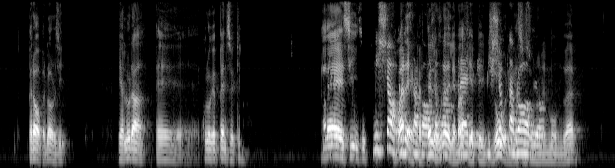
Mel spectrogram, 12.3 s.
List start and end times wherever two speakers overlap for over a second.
7.9-10.9

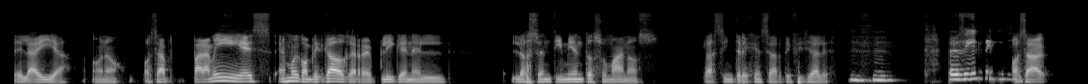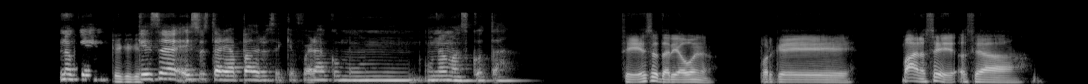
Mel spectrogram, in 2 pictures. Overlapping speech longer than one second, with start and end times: none

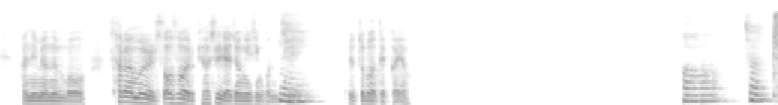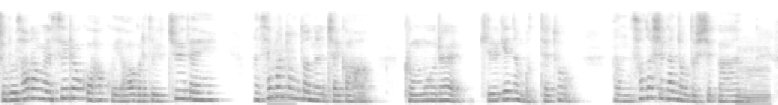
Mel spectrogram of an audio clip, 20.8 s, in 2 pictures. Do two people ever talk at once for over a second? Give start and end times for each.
none

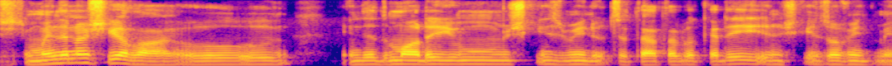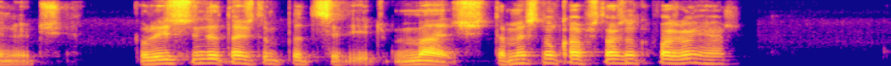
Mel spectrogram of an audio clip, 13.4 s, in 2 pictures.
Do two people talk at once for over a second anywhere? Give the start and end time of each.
none

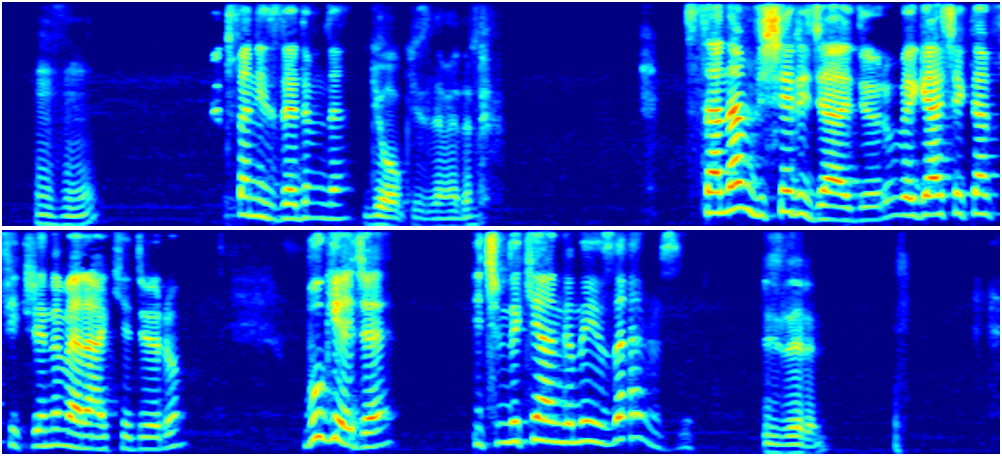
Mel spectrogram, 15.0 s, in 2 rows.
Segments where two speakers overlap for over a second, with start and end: none

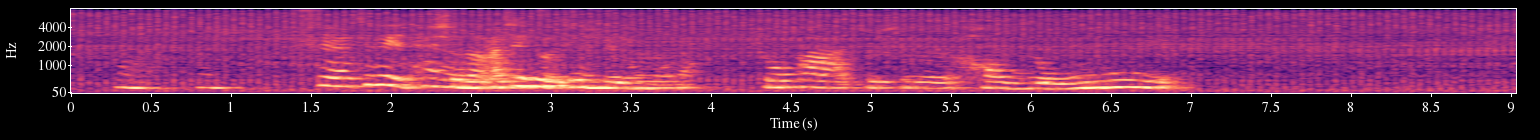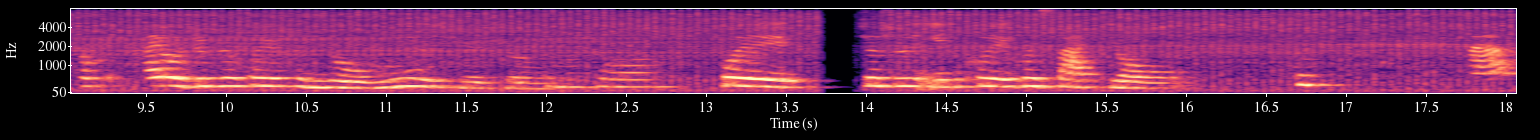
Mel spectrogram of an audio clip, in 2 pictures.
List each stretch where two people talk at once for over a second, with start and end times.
2.2-3.9

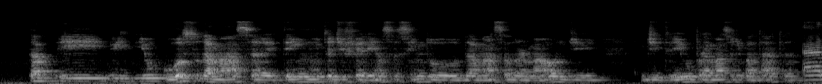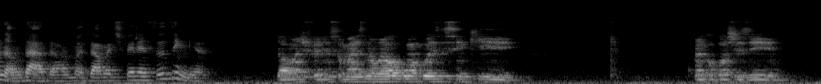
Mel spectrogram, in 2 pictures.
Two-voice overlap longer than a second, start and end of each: none

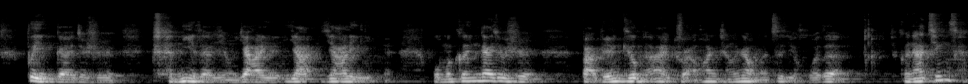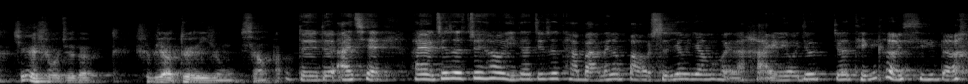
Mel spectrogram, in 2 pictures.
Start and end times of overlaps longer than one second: none

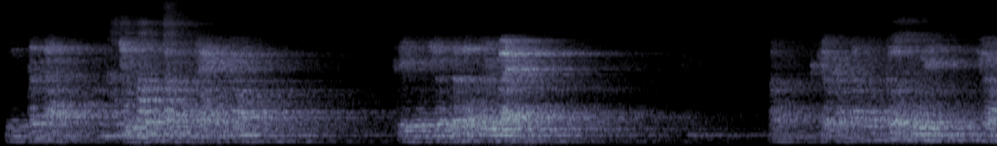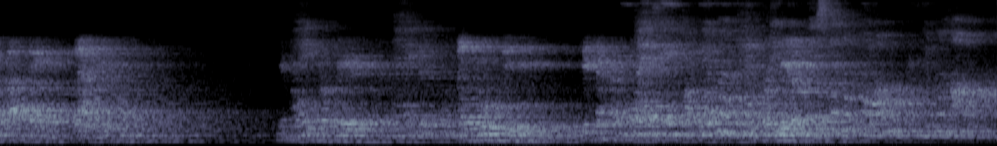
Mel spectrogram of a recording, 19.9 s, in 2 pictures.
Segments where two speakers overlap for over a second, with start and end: 16.2-18.1

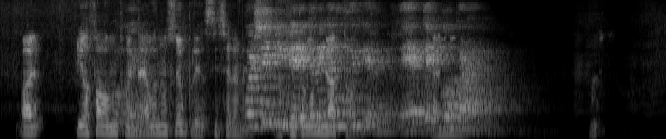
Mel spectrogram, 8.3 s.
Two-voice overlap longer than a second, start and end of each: 3.0-4.6

